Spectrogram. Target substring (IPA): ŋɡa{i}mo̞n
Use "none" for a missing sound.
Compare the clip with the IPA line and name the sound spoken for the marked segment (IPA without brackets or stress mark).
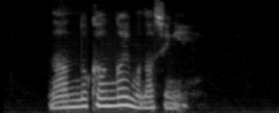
e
